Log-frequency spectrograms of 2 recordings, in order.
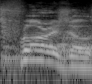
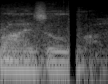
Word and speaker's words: Florizel: It's Florizel Street. This is Rover's return. Elsie Tanner's living room. Florizel. I beg your pardon? Oh, I'm sorry. It's just that... Yeah? Well, you said Florizel?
